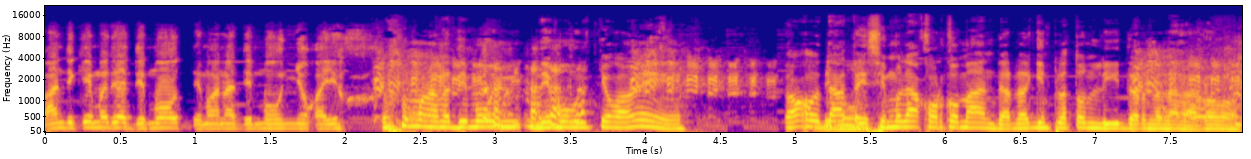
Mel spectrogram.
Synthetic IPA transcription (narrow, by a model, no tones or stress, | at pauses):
mɐɐnd̪ikɐjomɐd̪ɛd̪ɛmowt̪̚ːɪmɐŋanɐd̪ɛmownjokɐjojʊjʊŋmɐŋanɐd̪ɛmond̪ɛmowt̪̚ɲokɐmɛ | soʔɐko̞d̪aːt̪ɛsɪmʊlakoɾkomand̪ɛɾnɐɡiŋplɐt̪onliːd̪ɛɾnɐlɐŋɐko̞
